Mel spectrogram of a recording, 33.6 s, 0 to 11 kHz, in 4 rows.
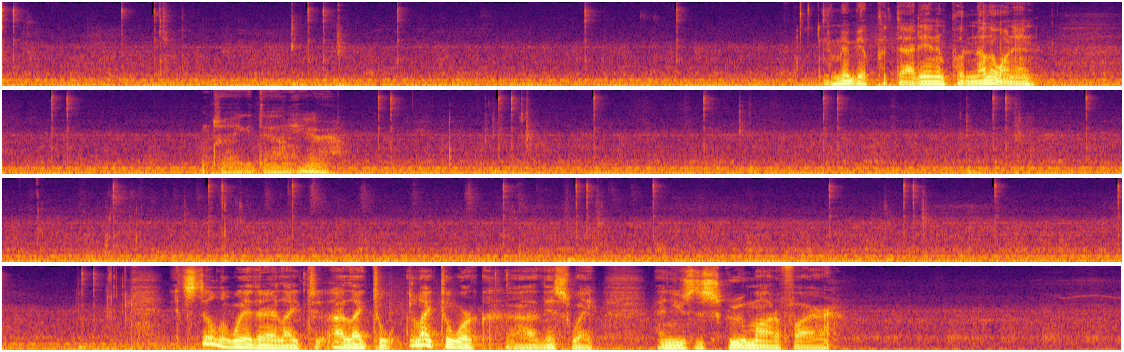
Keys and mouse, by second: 2.3-6.9 drag, 7.4 ctrl+r, 12.1-20.8 drag, 21.1-23.5 drag, 27.3 click, 28.0 a, 28.3 Tab, 29.5-31.8 middle drag, 31.8 click.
